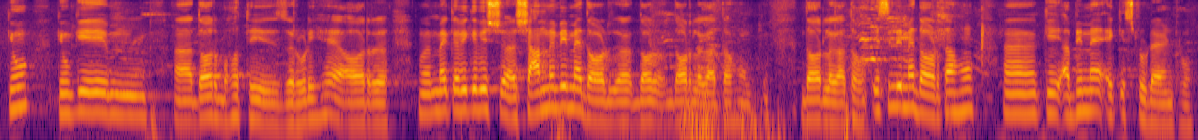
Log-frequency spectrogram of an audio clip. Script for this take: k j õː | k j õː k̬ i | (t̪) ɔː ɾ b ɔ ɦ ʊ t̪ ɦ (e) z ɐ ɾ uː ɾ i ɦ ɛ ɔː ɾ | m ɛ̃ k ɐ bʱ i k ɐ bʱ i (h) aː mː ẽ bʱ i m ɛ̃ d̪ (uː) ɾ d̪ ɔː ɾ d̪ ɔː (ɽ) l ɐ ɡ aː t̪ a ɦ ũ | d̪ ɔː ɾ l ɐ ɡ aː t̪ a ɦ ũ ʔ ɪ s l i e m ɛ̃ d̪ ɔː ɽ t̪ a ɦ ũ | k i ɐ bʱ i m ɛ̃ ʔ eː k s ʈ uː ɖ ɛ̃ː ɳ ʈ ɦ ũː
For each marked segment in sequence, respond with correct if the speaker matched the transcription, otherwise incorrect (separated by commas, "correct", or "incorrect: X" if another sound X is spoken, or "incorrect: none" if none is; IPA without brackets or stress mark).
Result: incorrect: d̪, incorrect: i, incorrect: ʃ, incorrect: ɔː, incorrect: ɾ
